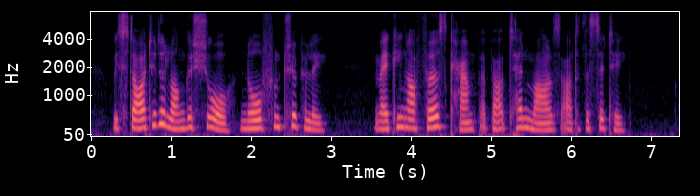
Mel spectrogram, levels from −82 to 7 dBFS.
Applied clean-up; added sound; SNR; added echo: none; none; none; none.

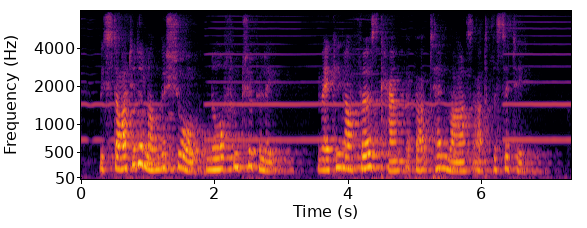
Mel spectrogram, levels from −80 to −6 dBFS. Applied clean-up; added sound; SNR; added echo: none; Wind instrument, woodwind instrument; 19 dB; reverberation time 1.1 s.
